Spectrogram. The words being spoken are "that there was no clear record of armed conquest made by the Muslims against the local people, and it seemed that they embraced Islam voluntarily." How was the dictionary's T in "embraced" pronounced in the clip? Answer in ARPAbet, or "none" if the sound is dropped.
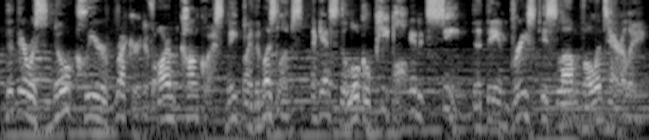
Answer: T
